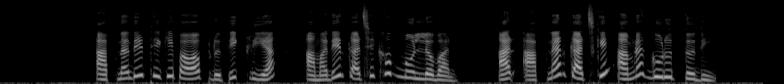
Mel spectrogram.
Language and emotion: Bengali, happy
